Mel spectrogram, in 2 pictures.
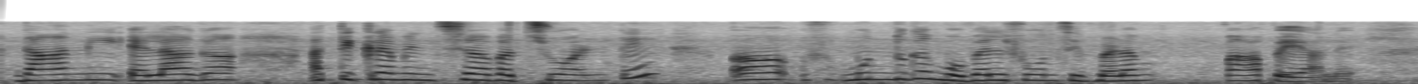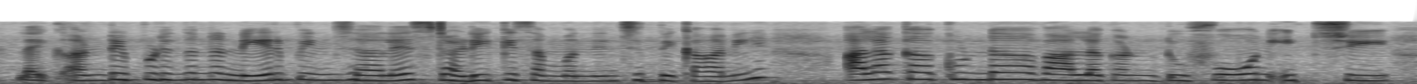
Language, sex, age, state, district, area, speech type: Telugu, female, 18-30, Telangana, Jagtial, rural, spontaneous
